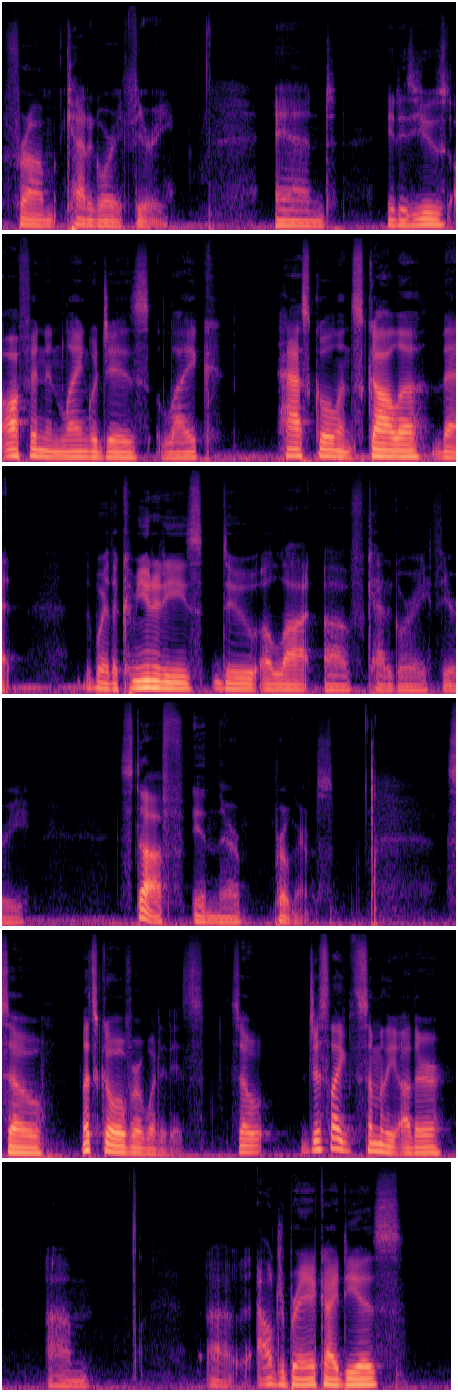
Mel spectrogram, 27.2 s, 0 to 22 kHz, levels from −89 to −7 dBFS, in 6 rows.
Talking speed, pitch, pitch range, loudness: 100 wpm, 100 Hz, 90-110 Hz, -30 LUFS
